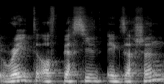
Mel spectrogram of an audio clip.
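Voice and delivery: slow, exaggerated, very strong English accent.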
